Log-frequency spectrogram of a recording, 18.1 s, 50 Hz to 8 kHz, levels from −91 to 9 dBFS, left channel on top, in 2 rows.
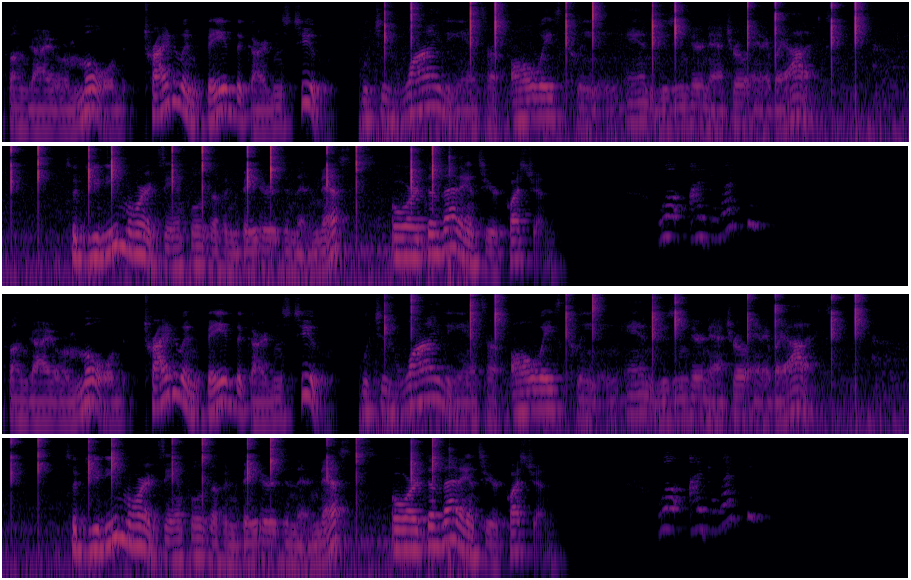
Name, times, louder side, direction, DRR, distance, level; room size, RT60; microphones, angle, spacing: voice 1, 0.0-3.3 3.6-8.3 9.7-14.6, equal, ahead, 3 dB, 0.8 m, -55 dB
sound 1, 3.6-13.7, left 7 dB, 20° left, 0.3 m, -48 dB
voice 2, 8.7-9.1 15.3-16.7, equal, 50° right, -3 dB, 1.4 m, -68 dB
4.8 x 4.1 x 4.8 m, 0.35 s
head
